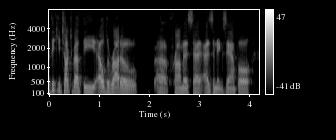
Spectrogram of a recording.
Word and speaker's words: El Dorado: it sounds strange in el dorado they actually pronounce it el dorado it takes a long time to get used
